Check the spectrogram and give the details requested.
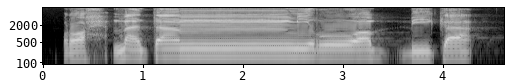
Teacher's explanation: Masukkan bunyi fathah tanwin pada mim. Dengungkan dua harakat. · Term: idgham bigunah, idgham bi gunnah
